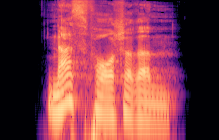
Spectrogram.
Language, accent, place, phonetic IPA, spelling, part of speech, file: German, Germany, Berlin, [ˈnasˌfɔʁʃəʁəm], nassforscherem, adjective, De-nassforscherem.ogg
- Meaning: strong dative masculine/neuter singular comparative degree of nassforsch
